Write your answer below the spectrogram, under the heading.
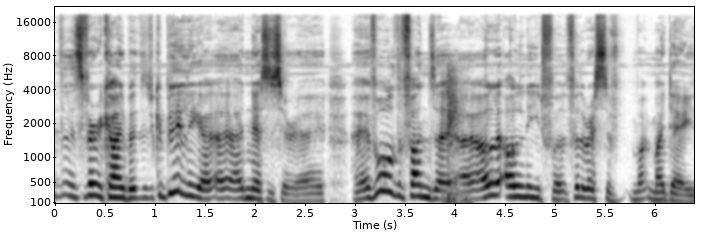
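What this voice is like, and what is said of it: Posh, wealthy-sounding character accent. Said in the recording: “He's clearly rich. Can't you tell from his accent?”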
